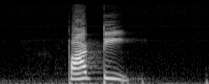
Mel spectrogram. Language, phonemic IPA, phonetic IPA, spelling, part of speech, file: Tamil, /pɑːʈːiː/, [päːʈːiː], பாட்டி, noun, Ta-பாட்டி.ogg
- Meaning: 1. grandmother (a mother of someone's parent) 2. any elderly woman 3. a woman from the 'strolling singers' community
